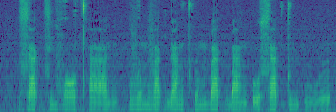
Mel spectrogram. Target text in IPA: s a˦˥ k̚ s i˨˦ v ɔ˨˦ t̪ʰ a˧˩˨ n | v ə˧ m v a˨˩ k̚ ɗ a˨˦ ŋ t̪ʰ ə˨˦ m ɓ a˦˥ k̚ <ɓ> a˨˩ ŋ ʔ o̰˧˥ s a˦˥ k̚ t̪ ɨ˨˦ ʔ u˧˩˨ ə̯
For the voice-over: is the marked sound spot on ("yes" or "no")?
yes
